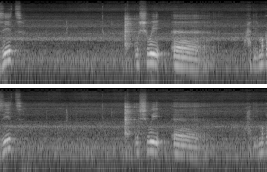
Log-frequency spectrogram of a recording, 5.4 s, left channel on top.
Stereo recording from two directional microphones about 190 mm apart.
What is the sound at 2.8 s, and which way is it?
Speech, 20° left (ahead or behind).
